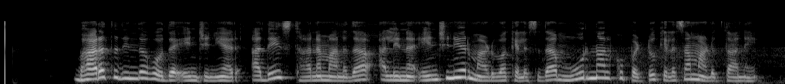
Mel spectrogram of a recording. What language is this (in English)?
Kannada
